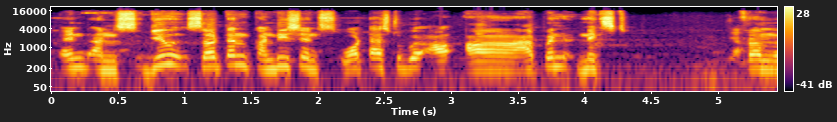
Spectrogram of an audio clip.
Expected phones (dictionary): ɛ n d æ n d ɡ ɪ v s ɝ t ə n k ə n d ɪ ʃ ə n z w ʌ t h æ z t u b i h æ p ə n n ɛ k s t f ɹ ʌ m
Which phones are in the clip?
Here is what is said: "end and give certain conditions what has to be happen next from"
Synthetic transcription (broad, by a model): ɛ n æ n d ɡ ɪ v s ɝ t ə n k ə n d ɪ ʃ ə n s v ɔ t h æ s t u b i h æ p ə n n ɛ k s t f ɹ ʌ m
